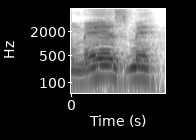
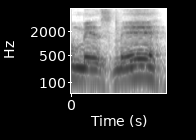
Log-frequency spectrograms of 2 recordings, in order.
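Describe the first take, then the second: First: The name is said without a French pronunciation. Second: The name is said with a French pronunciation.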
